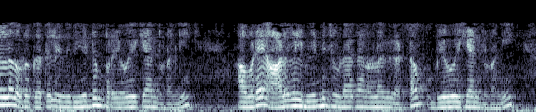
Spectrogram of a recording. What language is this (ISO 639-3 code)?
mal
